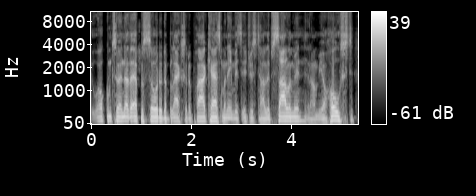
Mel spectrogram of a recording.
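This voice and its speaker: Low-voiced podcast host man. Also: darkish tone, no room sound, studio quality. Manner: measured, many "um"s and backchannels. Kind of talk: podcast interview.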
